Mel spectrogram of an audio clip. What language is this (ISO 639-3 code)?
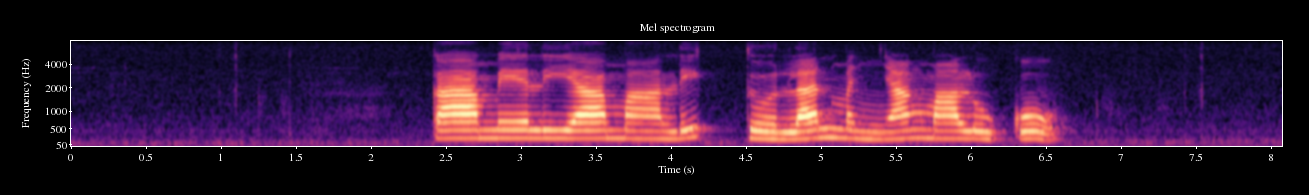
jav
